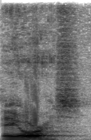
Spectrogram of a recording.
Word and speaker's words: AORUS: I pronounced it what how do you pronounce it a or s a horas z3 yeren a horas yes cz 390 pro Wi-Fi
